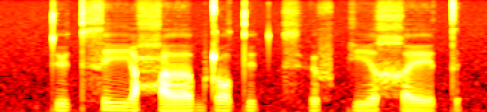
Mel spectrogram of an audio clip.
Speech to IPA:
t̪ytsiː ħɐːbʈɔtyt t͡sʰʏfki χet

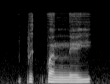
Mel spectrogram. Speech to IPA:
pɪ˨˥k̚pɐ˨nn̪e˨˧j

